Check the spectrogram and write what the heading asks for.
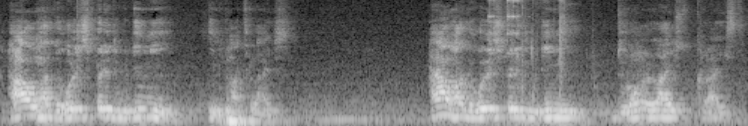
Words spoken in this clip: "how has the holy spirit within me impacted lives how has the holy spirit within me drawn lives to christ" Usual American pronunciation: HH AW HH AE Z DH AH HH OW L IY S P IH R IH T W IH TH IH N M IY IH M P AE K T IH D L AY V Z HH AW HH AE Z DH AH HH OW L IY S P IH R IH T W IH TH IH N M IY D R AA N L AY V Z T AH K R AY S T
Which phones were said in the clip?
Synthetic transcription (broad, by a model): HH AW HH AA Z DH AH HH OW L IY S P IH R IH T W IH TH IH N M IY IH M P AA T L AY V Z HH AW HH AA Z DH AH HH OW L IY S P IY R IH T W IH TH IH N M IY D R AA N L AY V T K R AY S T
